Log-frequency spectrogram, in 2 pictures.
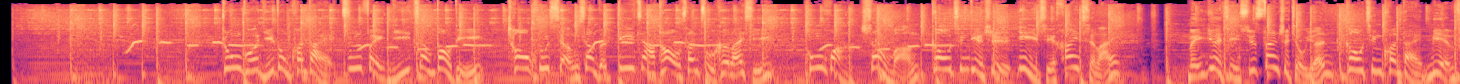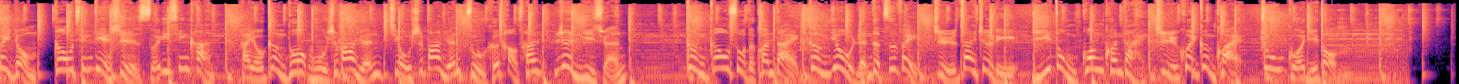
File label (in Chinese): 促销年轻; 中国移动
